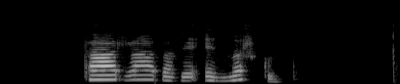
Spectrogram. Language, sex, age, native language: Icelandic, female, 50-59, Icelandic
